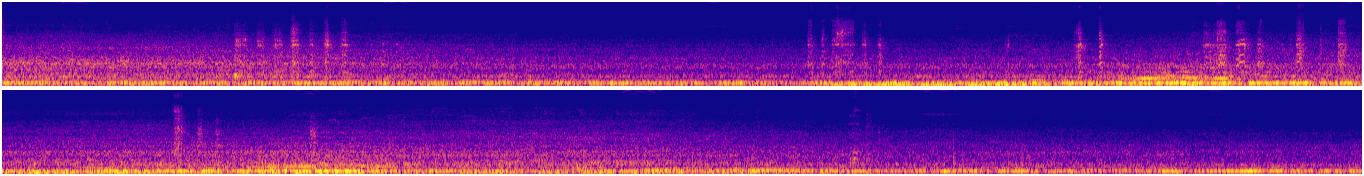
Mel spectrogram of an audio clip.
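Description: A baby chipmunk squeaks in short, high chirps.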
